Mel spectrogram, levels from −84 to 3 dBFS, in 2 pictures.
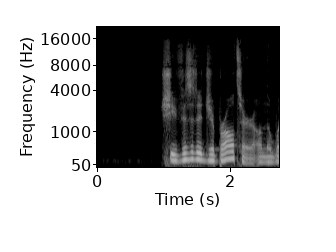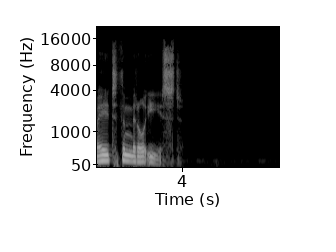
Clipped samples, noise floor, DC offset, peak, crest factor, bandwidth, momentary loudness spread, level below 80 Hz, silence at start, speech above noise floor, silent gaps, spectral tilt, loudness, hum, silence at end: under 0.1%; -85 dBFS; under 0.1%; -18 dBFS; 16 dB; 16 kHz; 6 LU; -62 dBFS; 1 s; 54 dB; none; -5 dB/octave; -31 LUFS; none; 1.5 s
